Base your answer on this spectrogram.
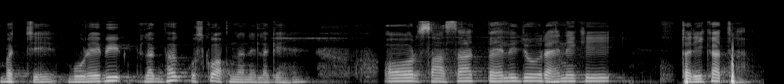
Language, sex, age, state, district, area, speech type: Hindi, male, 45-60, Madhya Pradesh, Jabalpur, urban, spontaneous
